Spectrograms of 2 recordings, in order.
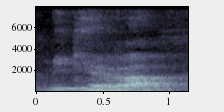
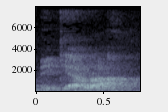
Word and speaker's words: Miguera: Ich hätte ihn Spanisch ausgesprochen, Miguera. Sie sagte aber, es ist doch Rap und Hip-Hop, Miguera.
